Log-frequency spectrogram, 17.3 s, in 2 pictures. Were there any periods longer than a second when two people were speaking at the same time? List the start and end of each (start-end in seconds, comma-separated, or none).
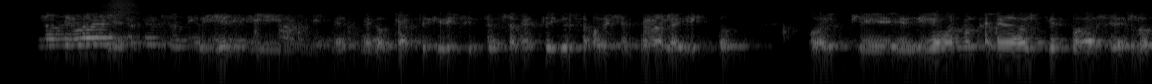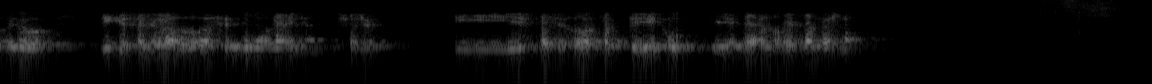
1.5-2.7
